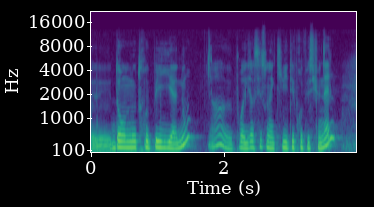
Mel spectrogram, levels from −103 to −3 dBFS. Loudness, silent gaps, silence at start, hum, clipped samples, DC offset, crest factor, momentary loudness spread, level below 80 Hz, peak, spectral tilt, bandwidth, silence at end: -33 LUFS; none; 0 s; none; under 0.1%; under 0.1%; 16 dB; 9 LU; -60 dBFS; -18 dBFS; -8.5 dB/octave; 10.5 kHz; 0 s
